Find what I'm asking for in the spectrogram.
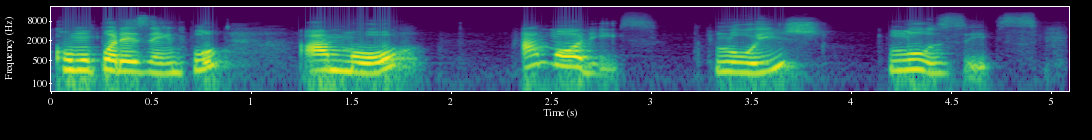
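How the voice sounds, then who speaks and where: A woman's voice: sits high, expressive, extremely slow, dull audio. A woman teacher with a Brazilian Portuguese accent giving a recorded grammar lesson, explaining step by step and checking in with her students. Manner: clear explanatory delivery, checks with "certo?".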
